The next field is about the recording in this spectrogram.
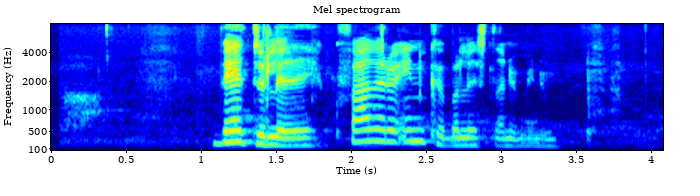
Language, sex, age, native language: Icelandic, female, 18-19, Icelandic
